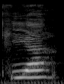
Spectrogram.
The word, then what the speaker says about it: Kaya: and Kaya had gone, some people in the book world pronounce it Kia. I pronounce it Kaya because I know Amaya, and it's the same spelling except for the K, so I call her Kaya.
